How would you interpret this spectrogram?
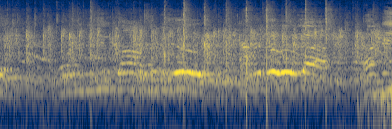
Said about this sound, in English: Would you clap to the Lord? Would you clap to the Lord a praise offering? Would you clap to the Lord a praise offering?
